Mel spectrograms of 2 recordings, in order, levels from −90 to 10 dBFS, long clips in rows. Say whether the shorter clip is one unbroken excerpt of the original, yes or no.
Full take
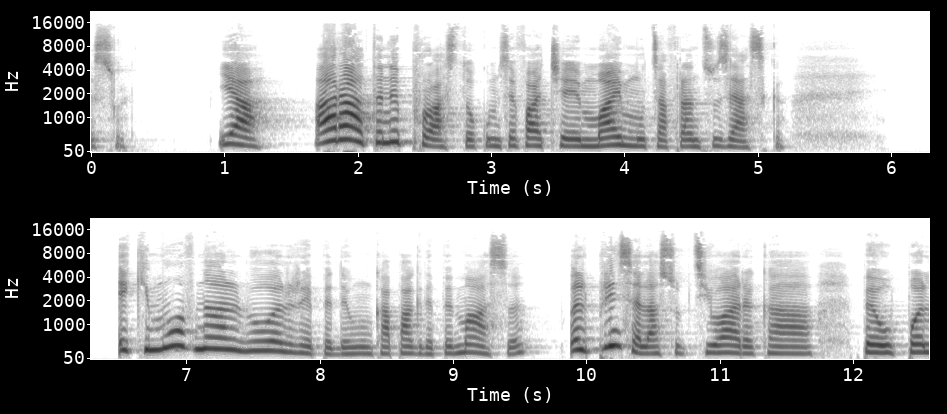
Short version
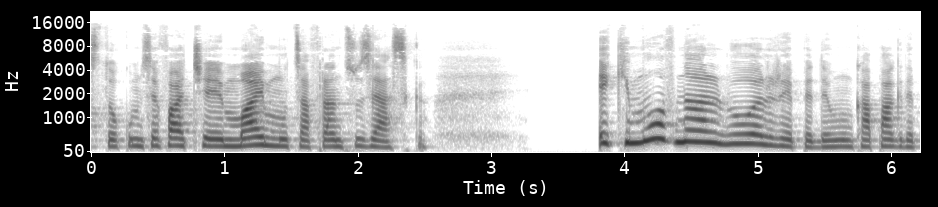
yes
